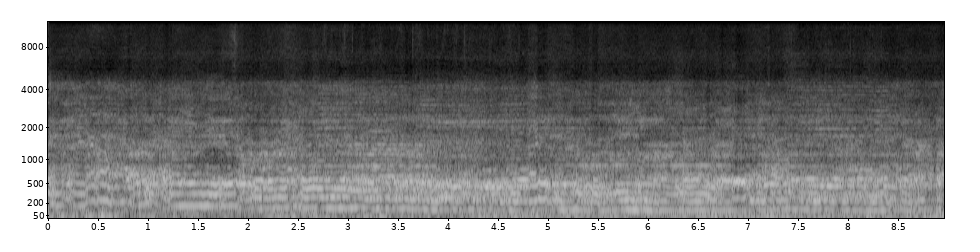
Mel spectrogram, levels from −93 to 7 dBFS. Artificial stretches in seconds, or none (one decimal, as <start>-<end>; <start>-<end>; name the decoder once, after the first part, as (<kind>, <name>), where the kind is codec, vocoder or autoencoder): 0.0-2.7 (codec, SNAC); 4.8-7.4; 8.4-9.0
